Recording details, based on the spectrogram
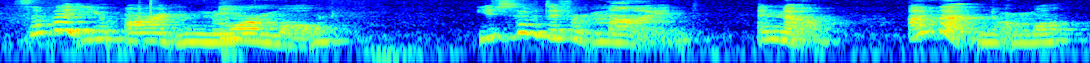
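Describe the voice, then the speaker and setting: A woman's voice: a little high, big pitch swings, normal speed, a bit bright. A woman playing a vain, scheming evil queen, sweetly menacing and coldly dismissive, in an amateur fairy tale comedy skit. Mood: dismissive, impatient. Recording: echoey room, distant mic, faint noise.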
